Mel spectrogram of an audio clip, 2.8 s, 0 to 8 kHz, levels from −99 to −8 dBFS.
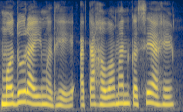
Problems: background sounds at intervals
